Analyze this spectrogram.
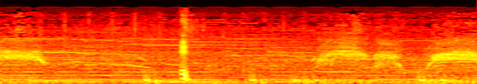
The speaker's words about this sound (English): Dude, the scream in the background. Run it back.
